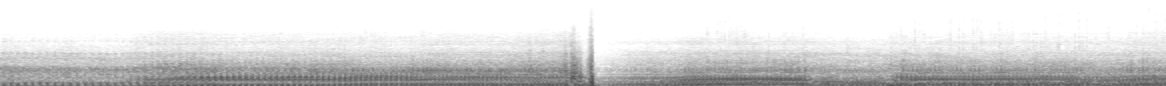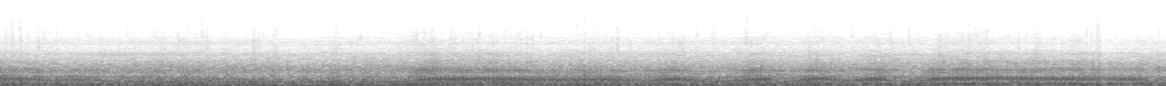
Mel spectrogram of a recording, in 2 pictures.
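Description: Dirt bike engine running under way on a sandy trail, its revs rising about a second in. A sharp knock near four seconds in is followed by a brief drop in the engine sound before it runs steadily again.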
